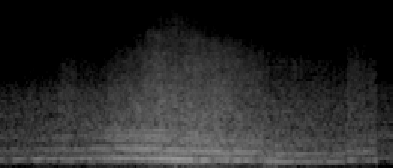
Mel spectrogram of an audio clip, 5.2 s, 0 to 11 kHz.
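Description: GT3 race cars roar around the Barcelona circuit in a sim racing game, engine noise swelling as a car draws near and passes, then easing away, continuous and fairly loud.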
